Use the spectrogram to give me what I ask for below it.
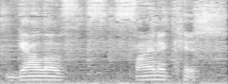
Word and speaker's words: Galifianakis: So the movie begins with Zach Galifianakis, that's how you pronounce it, giving the guinea pigs their next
